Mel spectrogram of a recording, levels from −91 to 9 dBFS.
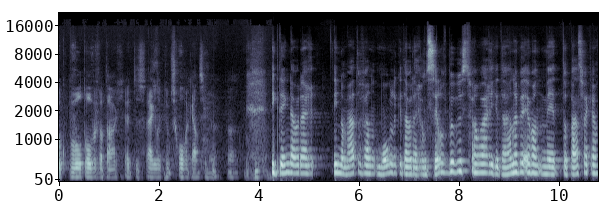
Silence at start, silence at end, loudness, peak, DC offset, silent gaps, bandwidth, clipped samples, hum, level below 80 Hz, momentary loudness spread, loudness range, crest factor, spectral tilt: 0 s; 0 s; -15 LUFS; 0 dBFS; under 0.1%; none; 16.5 kHz; under 0.1%; none; -60 dBFS; 17 LU; 11 LU; 16 dB; -5.5 dB/octave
